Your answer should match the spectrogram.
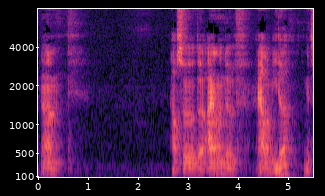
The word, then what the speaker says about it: Alameda: to be specific um also the island of alameda that's how you say it also to oakland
